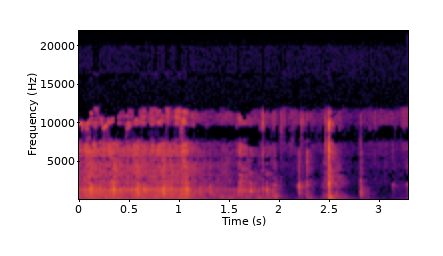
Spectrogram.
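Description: Sewing machine stitching a pocket onto a pack-away shopping bag: a fast, steady mechanical chatter up close, which stops and starts in short bursts near the end.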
